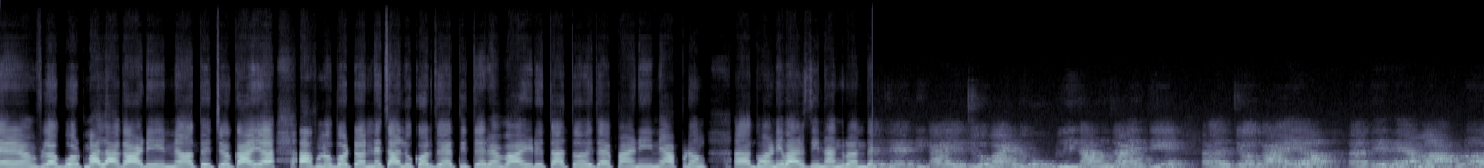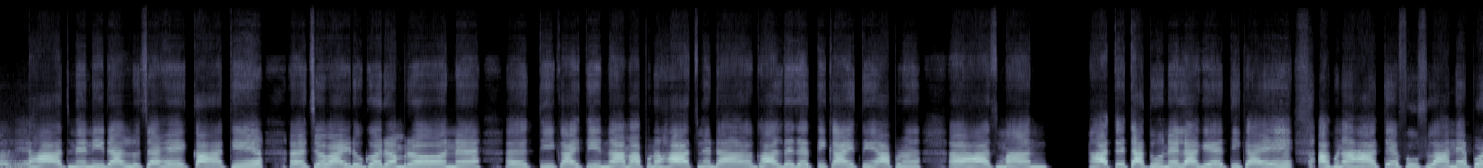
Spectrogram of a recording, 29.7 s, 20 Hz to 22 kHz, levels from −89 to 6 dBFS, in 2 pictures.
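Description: At 8.72 s the speech suddenly goes roomy and hollow, loses its low end, drops a few decibels and picks up background noise sitting around 30 dB under it, then snaps back at 15.13 s. That's a switch to a distant microphone, likely the close mic dropping out.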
